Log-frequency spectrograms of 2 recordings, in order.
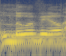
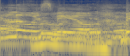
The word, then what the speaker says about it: Louisville: You heard that. I said Louisville. I didn't say Louisville.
